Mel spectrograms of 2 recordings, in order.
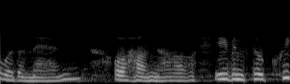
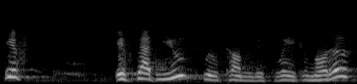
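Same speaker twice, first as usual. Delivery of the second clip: ordinary delivery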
